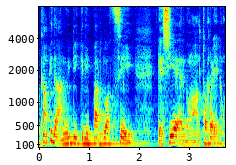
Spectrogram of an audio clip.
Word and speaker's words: Hethei: Gli Ezzei o Azzei, pronunciato Azzei, in italiano Ettei, furono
